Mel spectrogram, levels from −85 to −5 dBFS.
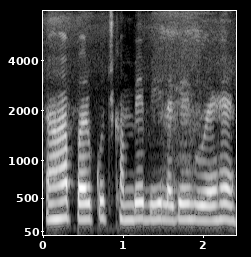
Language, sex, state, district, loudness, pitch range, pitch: Hindi, female, Rajasthan, Jaipur, -16 LUFS, 205-220 Hz, 215 Hz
